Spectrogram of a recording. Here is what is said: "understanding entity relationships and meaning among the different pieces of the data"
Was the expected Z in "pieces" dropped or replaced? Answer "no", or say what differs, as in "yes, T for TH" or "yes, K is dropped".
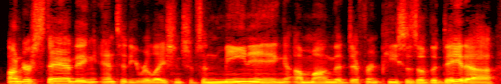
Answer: no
